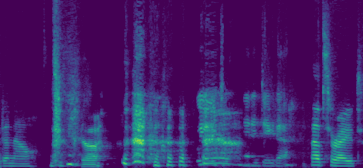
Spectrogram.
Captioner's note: laugh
